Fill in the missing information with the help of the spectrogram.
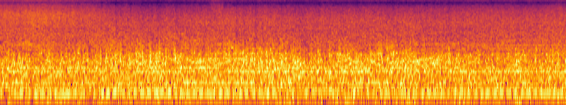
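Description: Motorboat engine running steadily at cruising speed, a constant low drone under the rush of wind and water passing the hull.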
